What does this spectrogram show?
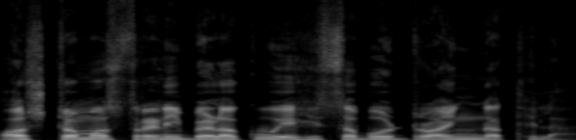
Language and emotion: Odia, neutral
